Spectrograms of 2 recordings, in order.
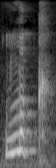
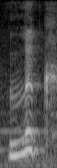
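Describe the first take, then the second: First: "лк" with a hard l, back ы and throaty k; isolated hard "лк", uvular final k; hard ending. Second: "лк" with a soft front vowel and light k; isolated soft "лк", plain front k; soft ending. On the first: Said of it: "окончание лк твёрдое". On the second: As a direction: say "лк" softened, forward in the mouth. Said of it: "окончание мягкое". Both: Shown as a demonstration.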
